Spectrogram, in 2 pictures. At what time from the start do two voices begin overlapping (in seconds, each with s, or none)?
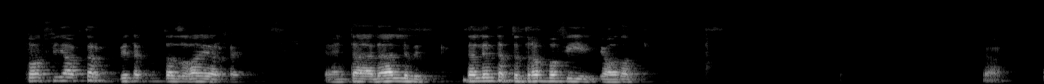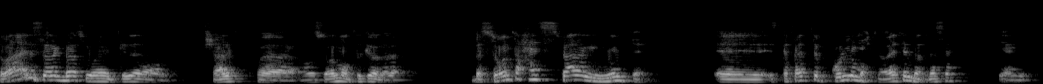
none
